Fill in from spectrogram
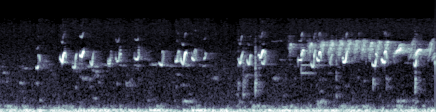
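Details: Young chicks peeping, clusters of quick high cheeps that merge into a sustained overlapping chatter in the second half, over low background noise.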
